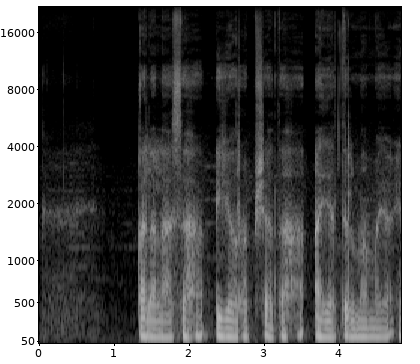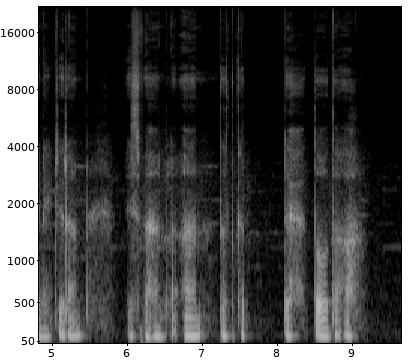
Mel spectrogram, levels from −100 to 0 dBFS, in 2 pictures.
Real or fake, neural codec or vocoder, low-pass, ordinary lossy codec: real; none; none; none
